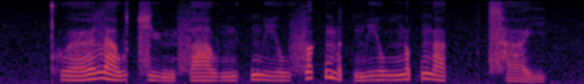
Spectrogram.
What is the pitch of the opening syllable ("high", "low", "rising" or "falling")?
rising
